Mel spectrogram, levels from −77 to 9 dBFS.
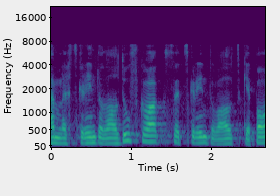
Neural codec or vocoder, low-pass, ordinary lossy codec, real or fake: codec, 16 kHz, 2 kbps, X-Codec, WavLM features, trained on Multilingual LibriSpeech; 7.2 kHz; none; fake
